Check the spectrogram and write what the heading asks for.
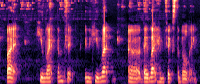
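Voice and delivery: plain reading voice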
